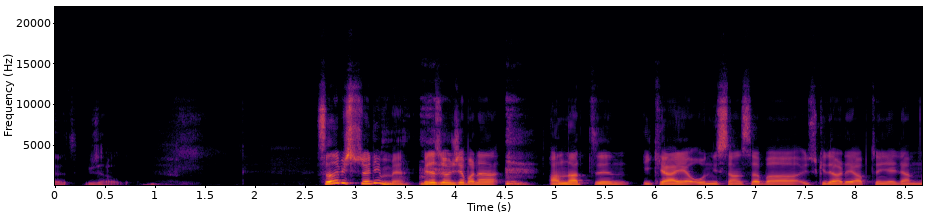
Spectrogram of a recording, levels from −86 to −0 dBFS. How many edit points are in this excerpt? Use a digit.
0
